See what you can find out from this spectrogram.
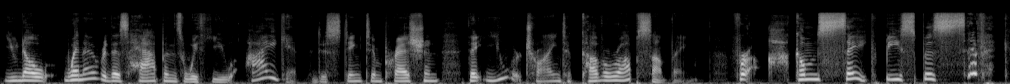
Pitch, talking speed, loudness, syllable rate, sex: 160 Hz, 140 wpm, -21 LUFS, 4.3 syllables/s, male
